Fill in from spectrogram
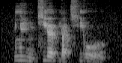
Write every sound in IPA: l i˥˧ ŋ t͡ɕ j ɛ˥˩ p j ä˩ t͡ɕʰ j o˥˩ ʊ̯

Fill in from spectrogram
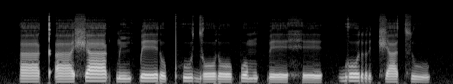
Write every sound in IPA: aː˨ kʼ aː˨ ʃ aː˦ k͡p ĩ˨ k͡p eː˦ ɾ ʊ˨ pʰ u˦ d oː˨ ɾ oː˨ p o˦ m k͡p eː˨ h e˨ | ɡ oː˦ r t͡ʃ a˨ t͡s u˨

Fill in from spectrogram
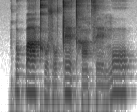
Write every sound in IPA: ɗ u˦ k͡p aː˦ kʰ ʊ˨ z o˨ t e˦˨ tʰ ã˨ t͡s eː˨ ŋ oː˦

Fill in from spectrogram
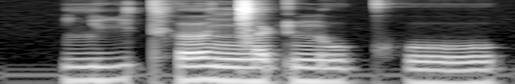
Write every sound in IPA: l i˨˥ tʰ ɐ˧˥˧ ŋ͡ǀ ɐ˧ ʈ n o˨˥ kʰ o˧˩˧

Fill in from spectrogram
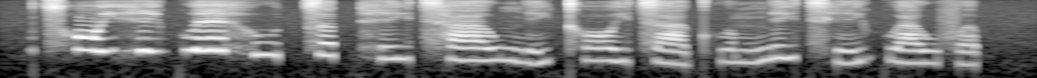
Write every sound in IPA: t͡sʰ ɔː˥ j h e˥ j kʷ ɛː˥ h uː˧ t̚ t͡s ɐ˧ t̚ h e˧ j t͡sʰ aː˧ w ŋ e˨˥ j kʰ ɔː˨ j t͡s aː˨˩ kʷʰ ɐ˨ m ŋ e˥ j t͡sʰ e˨˥ j kʷ aː˨ w f ɐ˨ p̚

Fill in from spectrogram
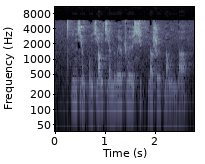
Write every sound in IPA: t̪ʰ i˥ n ɕ j ɛ˨ n p ʊ˨˩ ŋ ɕ j ɑ˥ ŋ t͡ɕ j ɛ˧˥ n ɻ w e˥ ɪ̯ ʈ͡ʂ w e˥˧ ɪ̯ ɕ i˥˧ pʰ j ä˥˧ ʂ ɻ̩˥˩ p j ɑ˨˩ ŋ m j ä˧˥

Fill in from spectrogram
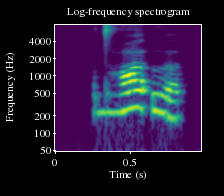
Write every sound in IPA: dʱ ɑ ɐ̯ ʔ ɯ ɐ̯

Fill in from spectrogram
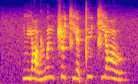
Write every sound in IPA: l j ɑ̰˨˩ ʊ̯ ɻ w ə˥˩ n ʈ͡ʂ ɤ˥ t͡ɕ j ɛ̰˨˩ t̪ y˥˧ t͡ɕ j ɑ˥˩ ʊ̯

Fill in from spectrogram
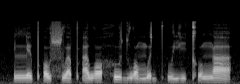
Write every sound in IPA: lː e pʼ ɔ sʷ a pʼ a w ɔ h u d w ɔ m ʊ d pʼ u j i kʼ o ŋ a

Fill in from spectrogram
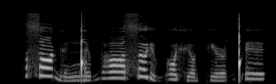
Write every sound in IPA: s ɑ˥ ɡ ɪ˩ ŋ͡ǃ ɪ˨ bʱ ɑ˥ s ʌ˥ ɾʲ u˩ ɡ ɔ˦ xʲ ɔ˨ kʲ ə˞˨ ǃʼ ɪ˦

